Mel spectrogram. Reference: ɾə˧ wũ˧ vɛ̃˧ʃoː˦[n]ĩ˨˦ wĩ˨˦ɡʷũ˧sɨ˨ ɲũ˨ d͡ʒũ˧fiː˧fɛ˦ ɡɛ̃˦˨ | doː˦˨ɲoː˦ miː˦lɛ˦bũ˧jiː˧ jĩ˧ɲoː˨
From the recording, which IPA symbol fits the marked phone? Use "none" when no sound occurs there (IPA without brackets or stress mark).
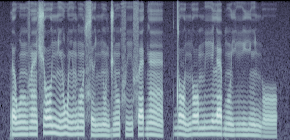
ɲ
